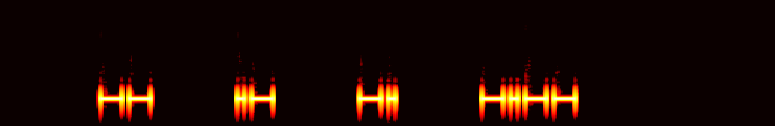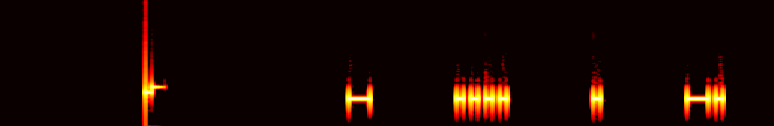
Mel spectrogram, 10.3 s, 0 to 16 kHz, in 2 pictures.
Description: Morse code, heard as a keyed tone, about 25 wpm, spaced as for 12 wpm, 700 Hz. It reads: MANY THEN
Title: 4x Character Spacing - Top 300 Words - 25wpm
